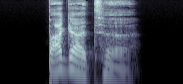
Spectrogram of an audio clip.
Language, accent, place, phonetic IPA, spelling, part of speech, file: German, Germany, Berlin, [ˈbaɡɐtə], baggerte, verb, De-baggerte.ogg
- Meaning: inflection of baggern: 1. first/third-person singular preterite 2. first/third-person singular subjunctive II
